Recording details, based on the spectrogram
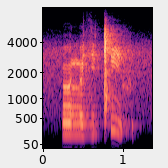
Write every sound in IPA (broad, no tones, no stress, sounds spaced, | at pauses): ɵ n ɵ zʲ o ǀʰ i f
